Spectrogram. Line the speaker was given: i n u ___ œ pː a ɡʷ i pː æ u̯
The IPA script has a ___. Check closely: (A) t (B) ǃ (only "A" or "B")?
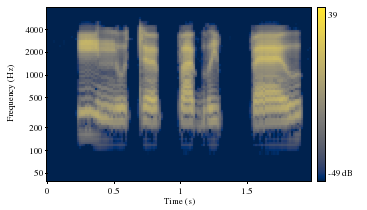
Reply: A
